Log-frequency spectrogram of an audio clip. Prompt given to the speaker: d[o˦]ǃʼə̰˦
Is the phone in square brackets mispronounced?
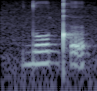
no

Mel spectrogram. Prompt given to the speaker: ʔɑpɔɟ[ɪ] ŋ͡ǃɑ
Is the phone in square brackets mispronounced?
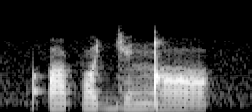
no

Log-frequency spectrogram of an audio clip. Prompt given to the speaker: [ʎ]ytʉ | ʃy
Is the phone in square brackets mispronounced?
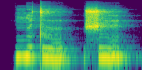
yes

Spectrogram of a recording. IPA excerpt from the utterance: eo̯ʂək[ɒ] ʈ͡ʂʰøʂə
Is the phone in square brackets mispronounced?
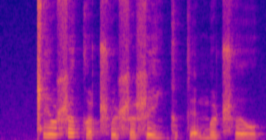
yes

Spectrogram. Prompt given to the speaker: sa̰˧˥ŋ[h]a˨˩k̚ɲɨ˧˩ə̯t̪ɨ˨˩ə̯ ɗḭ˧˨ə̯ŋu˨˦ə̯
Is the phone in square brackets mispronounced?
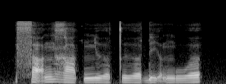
yes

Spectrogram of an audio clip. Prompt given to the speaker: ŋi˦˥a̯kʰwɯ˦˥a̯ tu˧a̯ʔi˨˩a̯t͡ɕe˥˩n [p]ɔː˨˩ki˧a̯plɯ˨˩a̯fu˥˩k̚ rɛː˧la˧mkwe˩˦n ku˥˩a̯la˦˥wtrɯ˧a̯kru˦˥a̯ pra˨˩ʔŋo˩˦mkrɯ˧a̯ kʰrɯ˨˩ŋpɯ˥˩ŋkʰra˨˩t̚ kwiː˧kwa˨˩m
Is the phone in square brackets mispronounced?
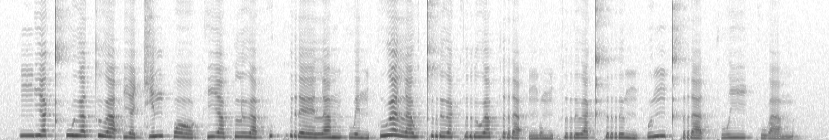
no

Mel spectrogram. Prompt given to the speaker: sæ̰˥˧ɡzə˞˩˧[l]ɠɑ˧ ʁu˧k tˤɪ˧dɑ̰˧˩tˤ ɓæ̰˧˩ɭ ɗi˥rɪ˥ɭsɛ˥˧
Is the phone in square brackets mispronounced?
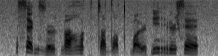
yes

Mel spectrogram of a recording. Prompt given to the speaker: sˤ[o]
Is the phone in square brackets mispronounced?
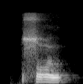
yes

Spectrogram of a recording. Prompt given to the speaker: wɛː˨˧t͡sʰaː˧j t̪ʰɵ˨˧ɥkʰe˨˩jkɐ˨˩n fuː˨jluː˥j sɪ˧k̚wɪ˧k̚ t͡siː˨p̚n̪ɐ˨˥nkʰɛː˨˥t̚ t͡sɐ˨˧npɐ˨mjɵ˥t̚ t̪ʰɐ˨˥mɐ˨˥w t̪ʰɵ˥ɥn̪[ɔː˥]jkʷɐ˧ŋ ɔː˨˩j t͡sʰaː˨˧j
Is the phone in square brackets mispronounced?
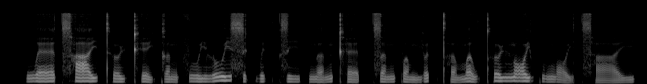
no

